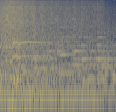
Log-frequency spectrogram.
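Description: Niagara Falls thundering down beside a tour boat heading under the mist near the Canadian Falls, a loud, dense, unbroken roar of pounding water filling the air at close range.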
